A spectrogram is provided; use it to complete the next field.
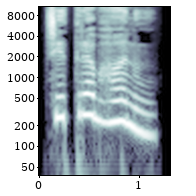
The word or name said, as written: ಚಿತ್ರಭಾನು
